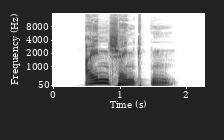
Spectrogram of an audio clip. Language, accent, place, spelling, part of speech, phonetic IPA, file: German, Germany, Berlin, einschenkten, verb, [ˈaɪ̯nˌʃɛŋktn̩], De-einschenkten.ogg
- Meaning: inflection of einschenken: 1. first/third-person plural dependent preterite 2. first/third-person plural dependent subjunctive II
